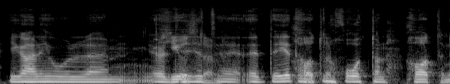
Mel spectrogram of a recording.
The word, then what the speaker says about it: Houghton: Head raadiokuulajad, ei tule siia Israel Houghton, vaid tuleb hoopis Israel Houghton, aga laulud põhimõtteliselt on samad.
